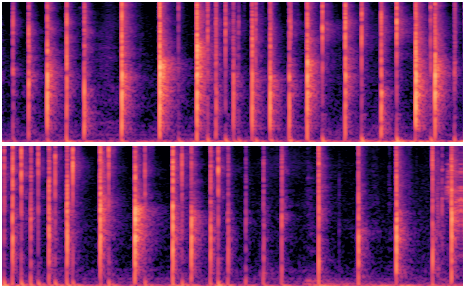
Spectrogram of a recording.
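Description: Sharp hand claps ring out in a quick, rhythmic pattern, a McDonald's clap, with some claps overlapping as if from more than one person, fairly loud with no talking.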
